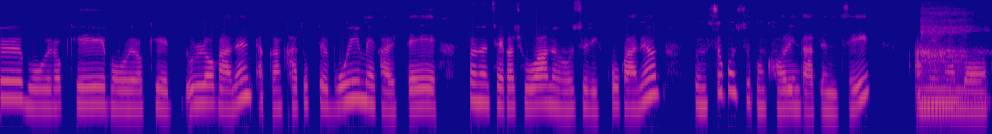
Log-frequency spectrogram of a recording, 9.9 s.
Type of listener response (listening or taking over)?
listening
